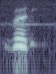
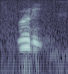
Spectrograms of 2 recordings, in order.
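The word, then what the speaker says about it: Rudie: And the name is Rudy.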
